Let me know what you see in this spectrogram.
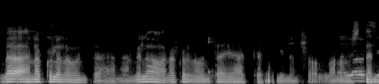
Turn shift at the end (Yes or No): Yes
